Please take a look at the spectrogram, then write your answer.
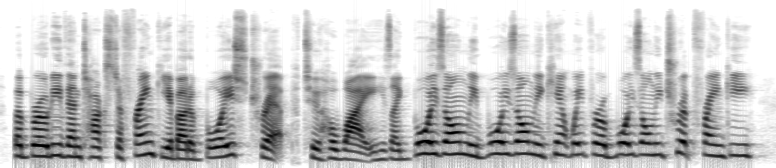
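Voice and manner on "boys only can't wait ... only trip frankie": weird put-on New York accent. Recapping a show, quoting Brody talking to Frankie, Brody's weird New York accent. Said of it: "he has like kind of a weird New York accent".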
